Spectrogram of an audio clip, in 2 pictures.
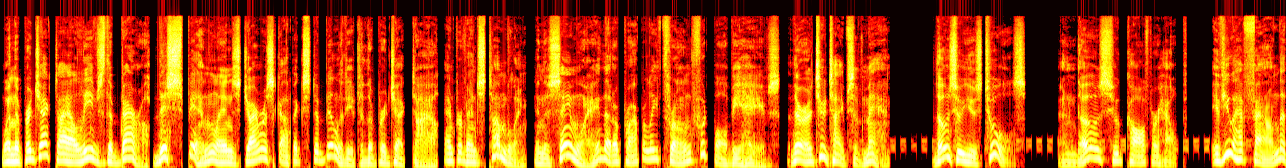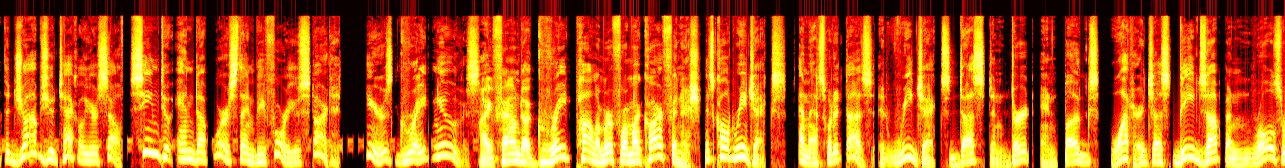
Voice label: narration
